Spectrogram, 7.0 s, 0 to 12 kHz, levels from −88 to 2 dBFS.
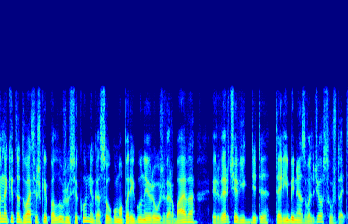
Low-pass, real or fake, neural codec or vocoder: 7.2 kHz; fake; codec, 16 kHz, 1 kbps, X-Codec, HuBERT features, trained on LibriSpeech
